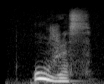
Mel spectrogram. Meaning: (noun) 1. horror, terror 2. disaster, mess; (interjection) it's terrible!
- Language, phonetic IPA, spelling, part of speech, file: Russian, [ˈuʐəs], ужас, noun / interjection, Ru-ужас.ogg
